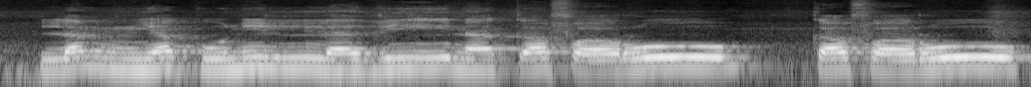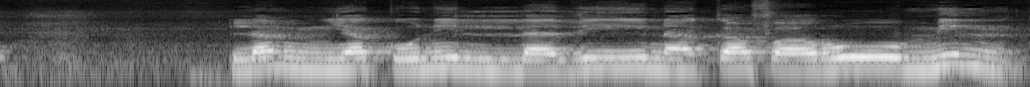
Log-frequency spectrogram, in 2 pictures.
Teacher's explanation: الذین کفروا میں را کو پور پڑھیں گے، موٹی آواز کے ساتھ پڑھیں گے، اور اس بات کا خیال رکھیں گے کہ وہاں اس کے بعد جو واو مدہ ہے وہاں ایک الف کے برابر تاخیر بھی کریں گے۔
